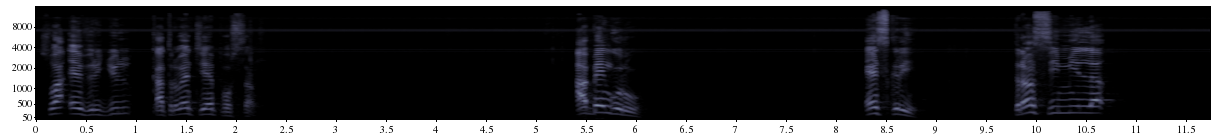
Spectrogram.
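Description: A man speaks calmly into a close microphone in short bursts with pauses.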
